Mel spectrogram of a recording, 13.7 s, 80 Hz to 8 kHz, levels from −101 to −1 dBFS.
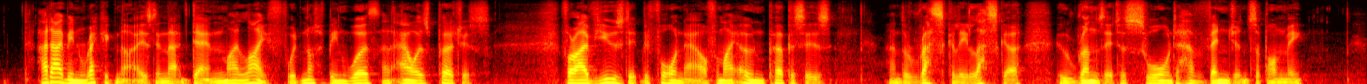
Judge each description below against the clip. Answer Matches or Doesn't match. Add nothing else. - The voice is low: Matches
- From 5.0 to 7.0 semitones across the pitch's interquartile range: Doesn't match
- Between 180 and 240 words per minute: Matches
